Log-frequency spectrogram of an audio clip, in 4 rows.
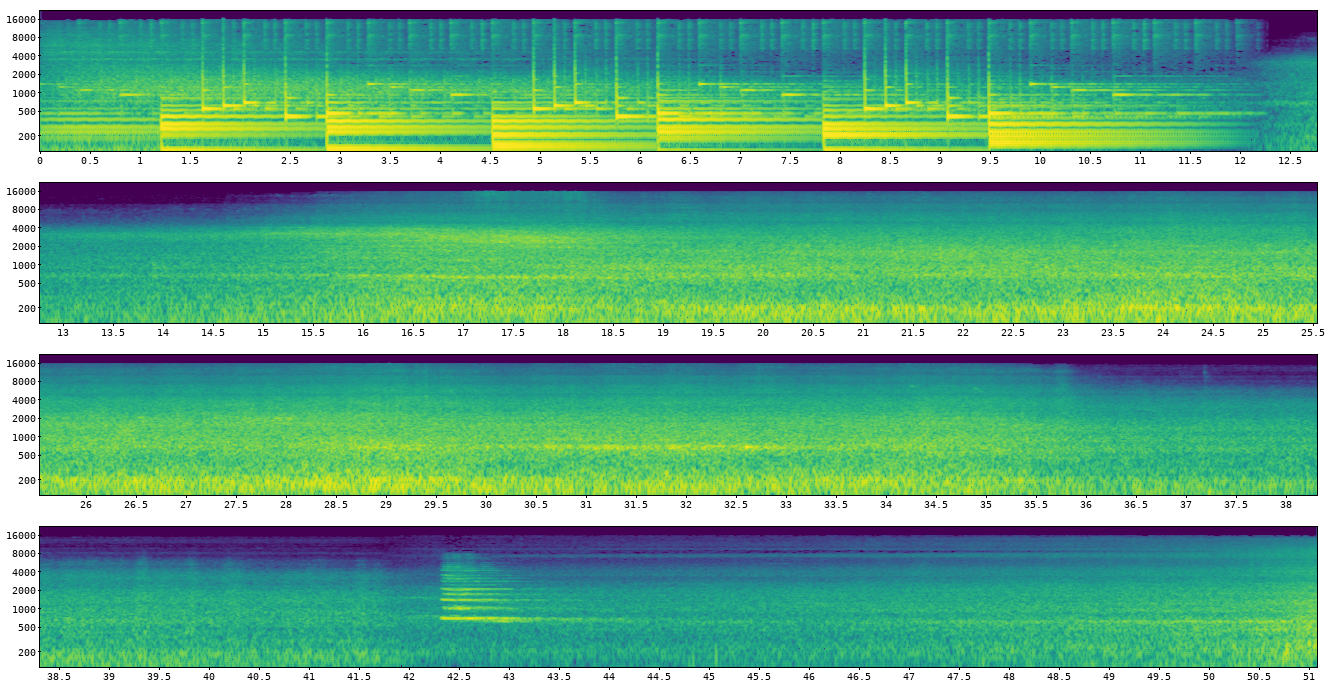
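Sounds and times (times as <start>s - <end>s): freight train rumbling past: 0.0s - 9.1s, 12.6s - 51.0s.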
